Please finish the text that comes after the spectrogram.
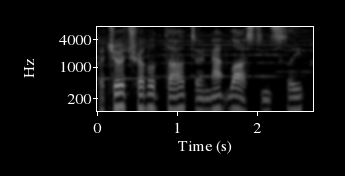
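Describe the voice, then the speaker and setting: A man narrating an old-time radio serial, measured and dramatic, addressing the character directly. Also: fairly low pitch, steady tone, faint music behind. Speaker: narrator and announcer.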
